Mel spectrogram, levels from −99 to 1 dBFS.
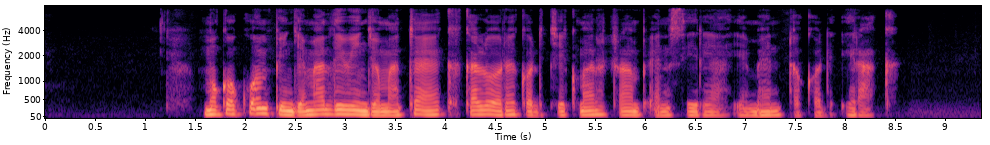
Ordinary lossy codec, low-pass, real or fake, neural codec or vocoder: none; 7.2 kHz; fake; vocoder, 44.1 kHz, 80 mel bands, Vocos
